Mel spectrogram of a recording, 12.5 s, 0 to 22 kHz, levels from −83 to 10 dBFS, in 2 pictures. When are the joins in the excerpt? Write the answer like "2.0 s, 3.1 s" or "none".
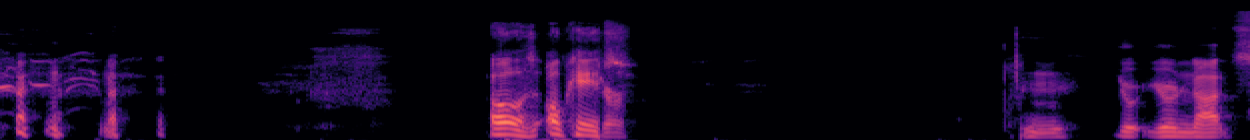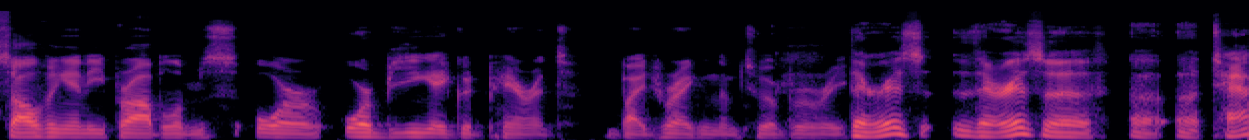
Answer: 3.0 s, 5.1 s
